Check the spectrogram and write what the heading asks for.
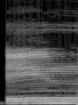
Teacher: حمزہ نون زیر ان، نون پر تشدید ہے تو حمزہ کو نون کے ساتھ سختی سے ملائیں اور غنہ بھی کریں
